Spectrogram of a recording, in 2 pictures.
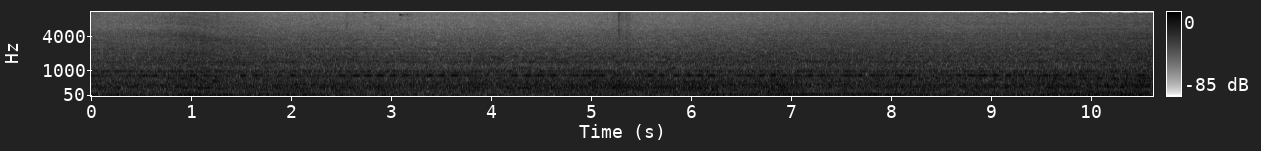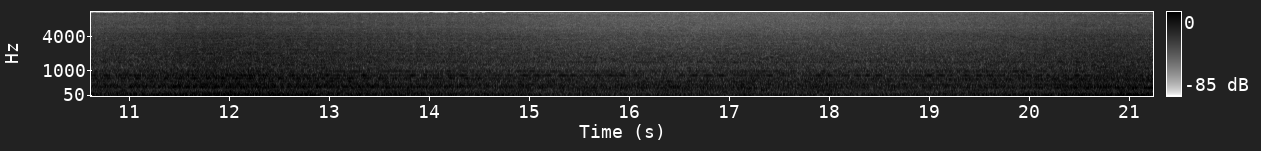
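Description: A truck engine drones steadily as it drives along a highway.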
